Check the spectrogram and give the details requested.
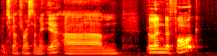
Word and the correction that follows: Fong: Fong. – Oh, I always say that wrong, don't I? Fong.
